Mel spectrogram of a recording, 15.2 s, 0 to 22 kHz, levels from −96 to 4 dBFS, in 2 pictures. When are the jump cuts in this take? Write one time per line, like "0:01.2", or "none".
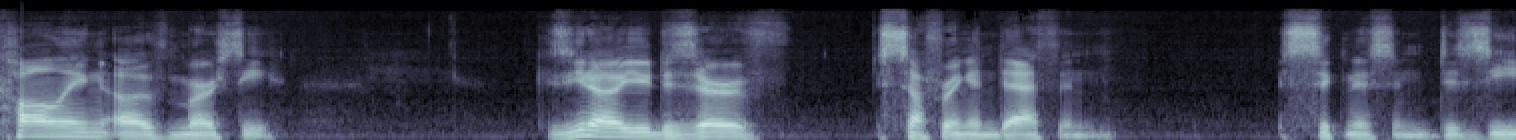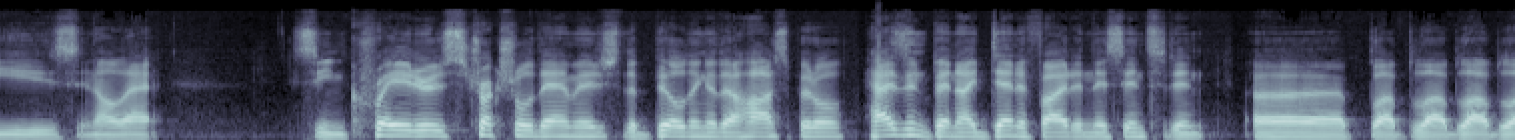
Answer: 0:08.8
0:11.9
0:13.7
